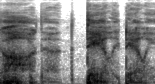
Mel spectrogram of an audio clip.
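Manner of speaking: hushed, breathy imitation of a fake greeting; mock whisper. Imitating a phony church musician's greeting, whispered. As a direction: whisper it like a two-faced colleague.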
